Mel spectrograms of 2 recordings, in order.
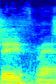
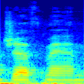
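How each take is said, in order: First: The first part is said like 'Jafe'. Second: The first part is said like 'Jeff'. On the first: The speaker calls it right. "It's Jafe Man" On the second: The speaker calls it wrong. "It's not Jeff Man"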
